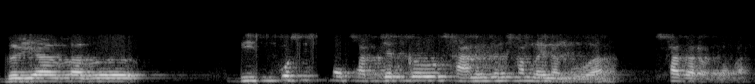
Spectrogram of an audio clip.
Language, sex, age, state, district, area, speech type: Bodo, male, 45-60, Assam, Chirang, urban, conversation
